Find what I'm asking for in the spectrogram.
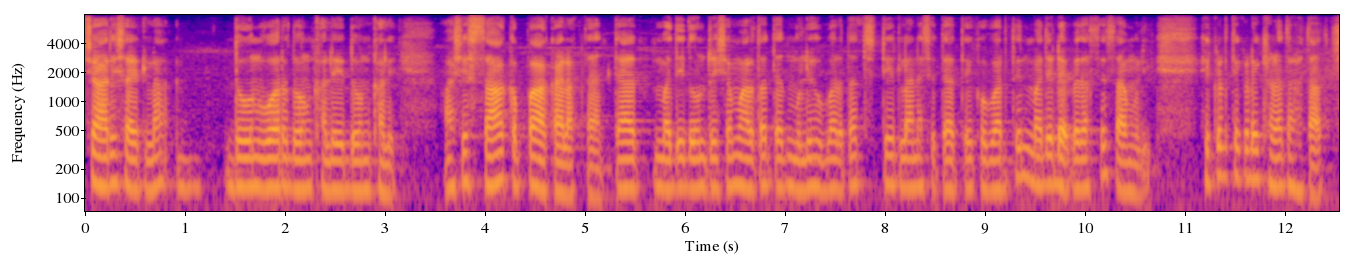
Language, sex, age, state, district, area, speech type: Marathi, male, 18-30, Maharashtra, Sangli, urban, spontaneous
